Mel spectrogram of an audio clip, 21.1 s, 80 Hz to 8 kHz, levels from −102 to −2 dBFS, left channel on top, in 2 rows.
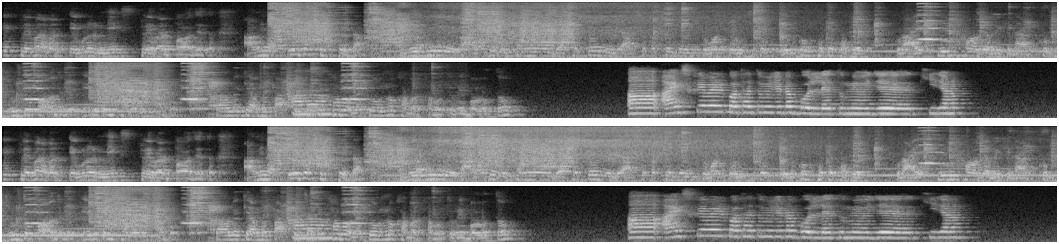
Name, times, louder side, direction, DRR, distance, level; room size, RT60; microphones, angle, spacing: voice 1, 0.0-3.7 4.0-8.6 8.9-12.3 12.7-15.6, right 2 dB, 50° right, 2 dB, 1.4 m, -31 dB
sound 1, 2.7-5.9 6.5-6.9 7.3-7.8 8.2-8.8 9.2-9.9 10.2-10.7 11.2-12.8 13.1-13.7 14.1-14.2, right 1 dB, 5° right, 1.1 m, -29 dB
sound 2, 3.7-12.2, right 6 dB, 70° right, 0.6 m, -34 dB
sound 3, 9.1-9.5 9.9-10.1 10.7-11.0 11.4-11.6 12.0-12.1 12.3-12.6 13.1-13.3 13.6-13.7 13.9-14.2 14.6-14.9, left 3 dB, 45° left, 2.5 m, -27 dB
voice 2, 13.4-13.9 16.8-20.1, left 3 dB, 75° left, 4 dB, 1.3 m, -25 dB
5.7 x 5.2 x 4.8 m, 0.43 s
head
